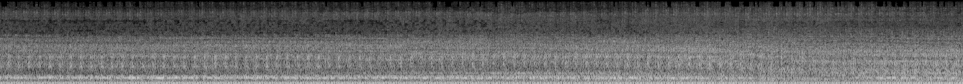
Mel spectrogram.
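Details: Belarus 250AS tractor, two-cylinder air-cooled high-compression diesel, 12 volt, after fitting large 3/0 battery cables to cure hard starting: steady even diesel clatter at constant idle, no misses or knocks; normal idle.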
